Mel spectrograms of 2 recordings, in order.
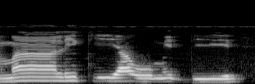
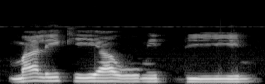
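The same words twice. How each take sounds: First: The vowel after the first m is long. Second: The vowel after the first m is short. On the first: "membaca panjang lafadz ma pada kata maliki" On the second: "Mimnya dibaca pendek"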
